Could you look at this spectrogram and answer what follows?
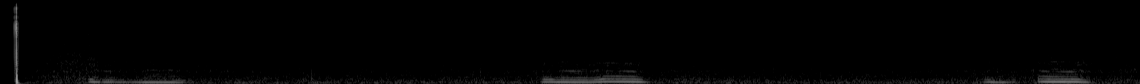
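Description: Three low, buzzing, vibrating snores, each about a second long, recur roughly every four to five seconds over quiet room noise: typical snoring.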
